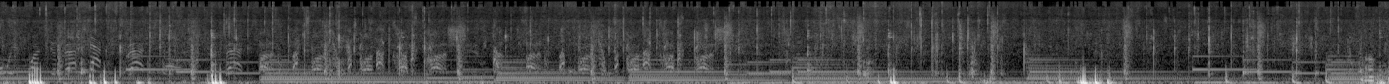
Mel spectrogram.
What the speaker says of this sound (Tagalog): Halu-haluin lang natin yan hanggang maging translucent yung ating sibuyas.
